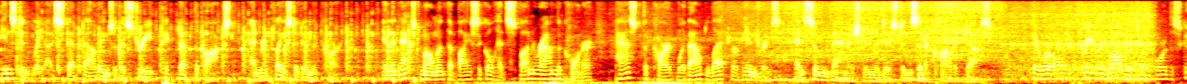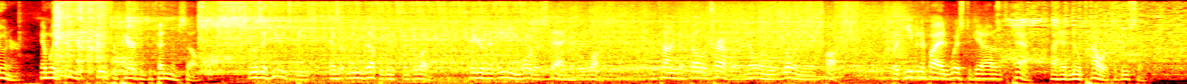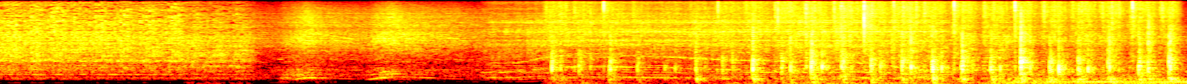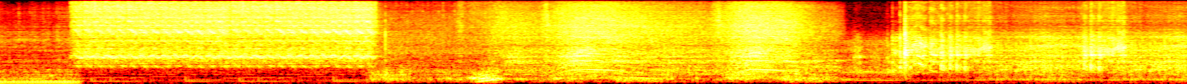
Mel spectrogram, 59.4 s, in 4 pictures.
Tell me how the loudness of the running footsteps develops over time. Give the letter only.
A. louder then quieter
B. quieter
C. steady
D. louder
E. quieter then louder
D.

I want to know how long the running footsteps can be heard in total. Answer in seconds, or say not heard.
8 s.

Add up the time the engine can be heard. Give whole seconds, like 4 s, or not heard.
59 s.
